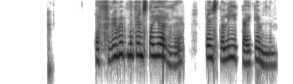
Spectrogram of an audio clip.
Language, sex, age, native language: Icelandic, female, 20-29, Icelandic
